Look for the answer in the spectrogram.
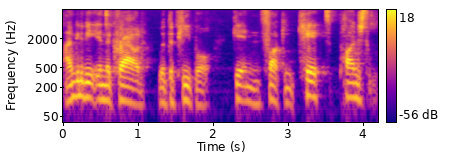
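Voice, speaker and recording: A man in casual podcast chat, excitable and quick to laugh, swearing casually. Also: fairly low pitch, husky. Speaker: podcast co-host.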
